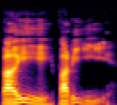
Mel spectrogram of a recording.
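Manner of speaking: "Paris" said the French way, pah-REE, with no final s; "Paris" à la française, sans le s final. Shown as a demonstration. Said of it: "How do you have to pronounce it correctly?".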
